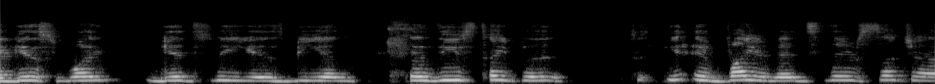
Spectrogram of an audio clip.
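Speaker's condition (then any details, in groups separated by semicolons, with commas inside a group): Cerebral palsy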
